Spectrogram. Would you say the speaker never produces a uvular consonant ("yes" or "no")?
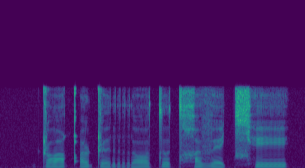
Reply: no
